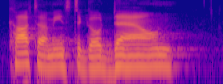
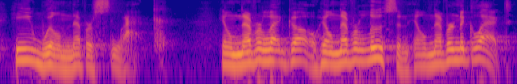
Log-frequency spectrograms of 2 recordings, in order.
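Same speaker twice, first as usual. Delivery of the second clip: building preacher's cadence, louder; preaching; 3 semitones higher, 4 dB louder than usual. Acted. Preacher to congregation, rising louder cadence. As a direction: hammer each line home to the congregation.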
